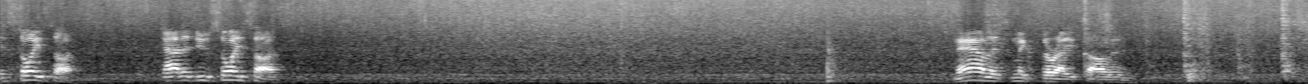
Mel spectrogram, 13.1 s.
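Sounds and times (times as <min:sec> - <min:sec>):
food sizzling on a griddle: 0:00.0 - 0:13.0.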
